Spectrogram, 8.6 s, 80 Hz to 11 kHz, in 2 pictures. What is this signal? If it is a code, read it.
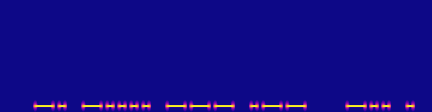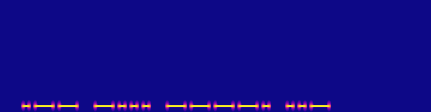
Morse code, heard as a keyed tone, about 20 wpm, 700 Hz. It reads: N6OW DE WB9U
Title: USA Callsign DE Callsign - 4 Characters - 20wpm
